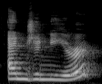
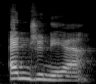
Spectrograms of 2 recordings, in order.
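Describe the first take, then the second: First: The final R sound is clearly pronounced. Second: The final R sound is left silent. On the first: "the American uh, pronunciation would be with R" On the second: "the British variety without this R being pronounced"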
